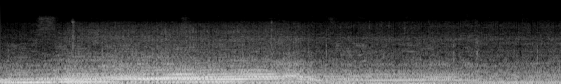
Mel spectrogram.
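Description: Chevrolet 6.0-litre V8 swapped into a Toyota Land Cruiser hardtop, heard from inside the cab as it accelerates hard. The engine note climbs for about two seconds, then falls away about three seconds in and runs on at lower revs.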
